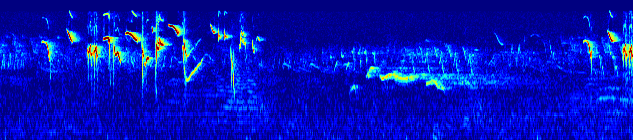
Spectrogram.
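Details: Godlewski's bunting, Emberiza godlewskii, among birds of the Altai mountains in Siberia, sings a quick jingling phrase of high, sharply varied chirps and slurred notes lasting about three seconds. A softer drawn-out whistle follows, then the song begins again.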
